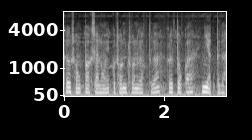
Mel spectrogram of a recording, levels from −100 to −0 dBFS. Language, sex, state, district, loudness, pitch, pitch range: Wancho, male, Arunachal Pradesh, Longding, -18 LUFS, 145 Hz, 140-155 Hz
